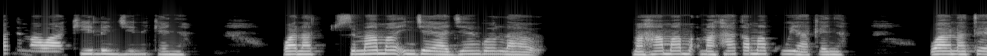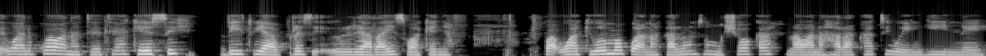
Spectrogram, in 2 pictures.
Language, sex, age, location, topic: Swahili, female, 25-35, Nakuru, government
